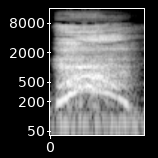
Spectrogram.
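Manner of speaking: high, theatrical shocked gasp; mock gasp. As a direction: gasp as if scandalised. Mock shock at dual citizenship.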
